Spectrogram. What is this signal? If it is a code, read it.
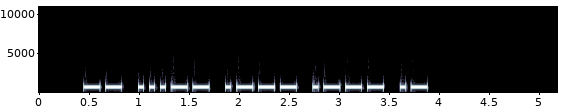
Morse code, heard as a keyed tone, about 22 wpm, 700 Hz. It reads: M3JJA
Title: DXCC-100 Call Signs - 5 Characters - 22wpm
